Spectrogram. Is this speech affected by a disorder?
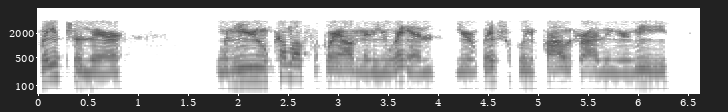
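Yes: cleft lip and palate; congenital.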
